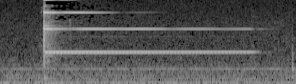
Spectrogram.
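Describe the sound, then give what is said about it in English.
A bell rung once as a signal to turn the page: one bright, clear metallic strike whose high tone rings on and slowly fades over about a second and a half. “When you hear the bell, turn the page.”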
